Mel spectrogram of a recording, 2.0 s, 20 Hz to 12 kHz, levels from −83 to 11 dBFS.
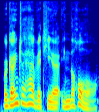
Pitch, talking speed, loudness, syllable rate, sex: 140 Hz, 270 wpm, -18 LUFS, 5.9 syllables/s, male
